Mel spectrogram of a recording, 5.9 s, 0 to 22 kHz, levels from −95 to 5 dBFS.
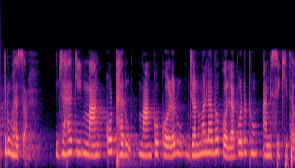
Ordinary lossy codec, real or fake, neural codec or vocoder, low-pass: none; real; none; 7.2 kHz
